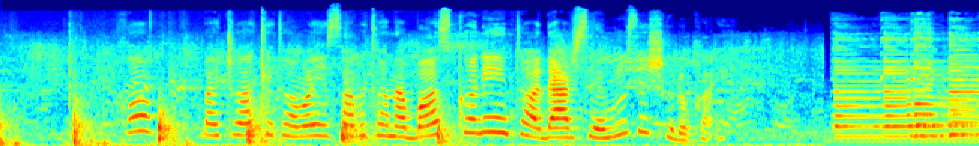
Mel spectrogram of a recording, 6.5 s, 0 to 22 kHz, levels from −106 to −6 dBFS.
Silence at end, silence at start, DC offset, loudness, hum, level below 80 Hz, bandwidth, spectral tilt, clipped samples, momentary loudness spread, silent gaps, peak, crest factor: 0 s; 0 s; under 0.1%; -28 LUFS; none; -50 dBFS; 17 kHz; -4.5 dB/octave; under 0.1%; 14 LU; none; -8 dBFS; 20 dB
